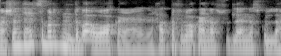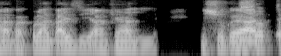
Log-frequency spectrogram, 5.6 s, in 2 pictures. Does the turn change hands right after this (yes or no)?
no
